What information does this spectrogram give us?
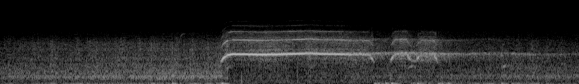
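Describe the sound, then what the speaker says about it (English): A steady train rumble through the Munster Valley, with a loud, sustained horn-like whistle tone that starts suddenly, wavers briefly, then holds on at a lower level. "on a train rolling through the Munster Valley"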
